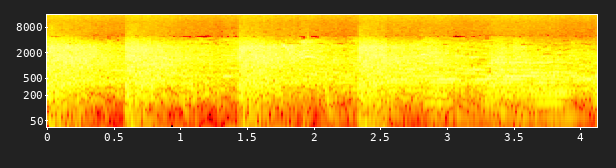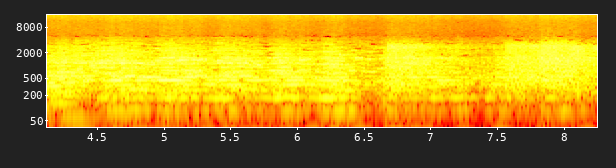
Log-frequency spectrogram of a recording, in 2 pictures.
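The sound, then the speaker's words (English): Gunshots in a radio-drama shootout between crooks and a sheriff's posse: several sharp, loud cracks burst out at uneven intervals over a dense, noisy, rumbling background. “Use your guns, men. We gotta get away from here.”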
